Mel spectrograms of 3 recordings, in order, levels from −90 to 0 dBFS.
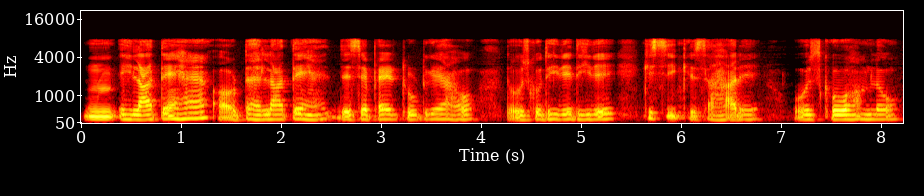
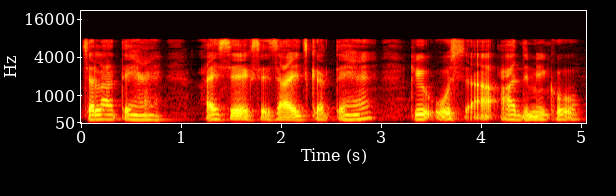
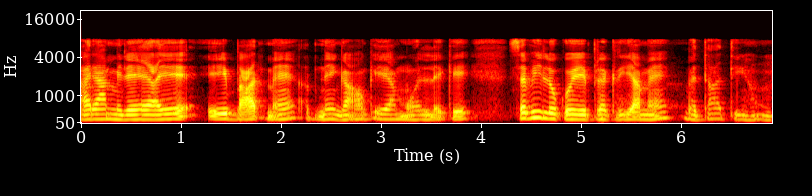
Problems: none marked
